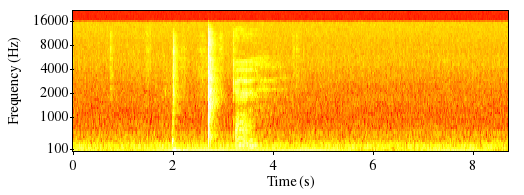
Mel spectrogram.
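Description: Two sharp clicks about a second apart, the first the louder, followed by a brief wavering pitched sound, over a low steady hum.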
